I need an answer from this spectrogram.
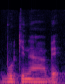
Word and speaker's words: Burkinabè: contre le pays est en fait ça se prononce burkinabè donc c disons la combinaison des trois langues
